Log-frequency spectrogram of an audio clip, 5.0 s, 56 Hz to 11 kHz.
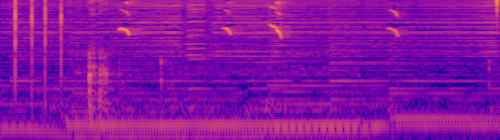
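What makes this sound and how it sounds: Four light taps on an unhatched chicken egg past day 21 are followed by high, falling chirps from the chick inside, over a steady low hum. The chirping shows the chick is alive, so the egg goes back in the incubator.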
